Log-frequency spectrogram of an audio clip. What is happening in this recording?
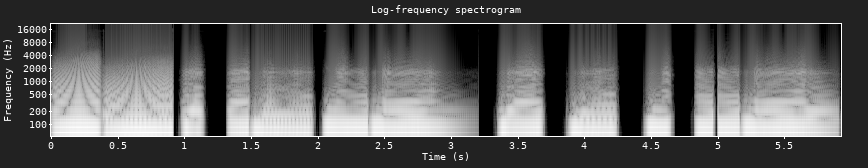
space bass 13
bass, bassline, drum-and-bass, hip, hop, jungle, loop, loops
